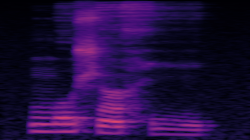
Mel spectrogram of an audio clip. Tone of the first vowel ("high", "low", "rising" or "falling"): high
